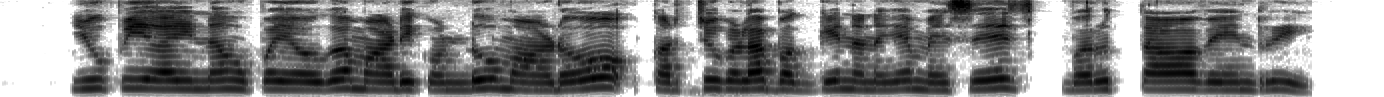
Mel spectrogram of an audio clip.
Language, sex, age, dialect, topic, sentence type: Kannada, female, 18-24, Central, banking, question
